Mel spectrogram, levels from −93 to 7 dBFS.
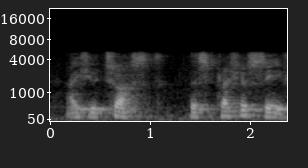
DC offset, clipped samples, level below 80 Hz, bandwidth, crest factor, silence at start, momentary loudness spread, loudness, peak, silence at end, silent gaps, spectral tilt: under 0.1%; under 0.1%; -66 dBFS; 5.4 kHz; 18 dB; 0.15 s; 10 LU; -36 LUFS; -18 dBFS; 0 s; none; -5.5 dB/octave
